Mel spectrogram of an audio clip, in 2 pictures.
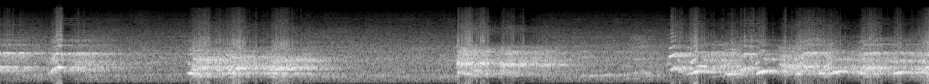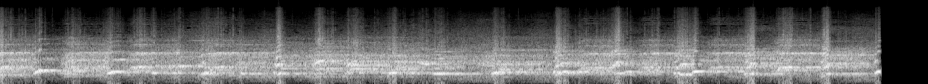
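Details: A dog recorded 19 November 2018 barks in quick, excited volleys: short pauses, then a dense, fast string of sharp, yappy barks at nearly three per second, ending abruptly in silence.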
